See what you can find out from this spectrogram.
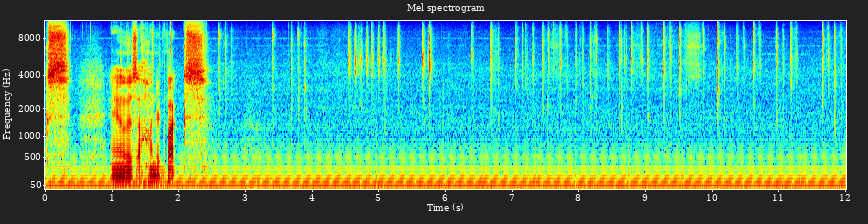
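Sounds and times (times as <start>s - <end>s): low electrical hum: 0.0s - 12.0s
keyboard keystrokes: 4.5s - 5.8s.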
